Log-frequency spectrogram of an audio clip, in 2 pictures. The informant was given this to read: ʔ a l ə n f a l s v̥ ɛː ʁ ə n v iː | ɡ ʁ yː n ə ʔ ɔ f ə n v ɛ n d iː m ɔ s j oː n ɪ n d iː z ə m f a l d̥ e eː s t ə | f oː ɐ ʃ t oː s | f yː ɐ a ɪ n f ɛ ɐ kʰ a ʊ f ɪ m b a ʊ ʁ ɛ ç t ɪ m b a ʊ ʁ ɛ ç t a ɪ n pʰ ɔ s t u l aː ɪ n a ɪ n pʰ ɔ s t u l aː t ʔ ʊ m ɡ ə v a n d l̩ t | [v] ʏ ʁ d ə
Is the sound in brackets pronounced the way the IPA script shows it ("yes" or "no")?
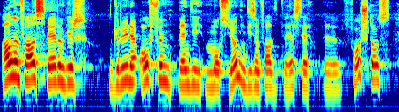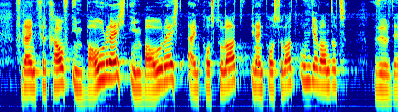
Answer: yes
